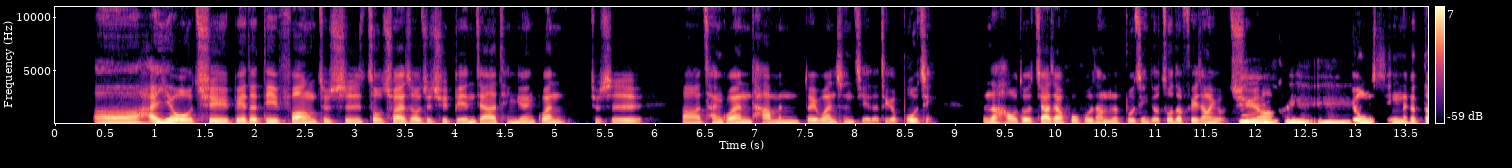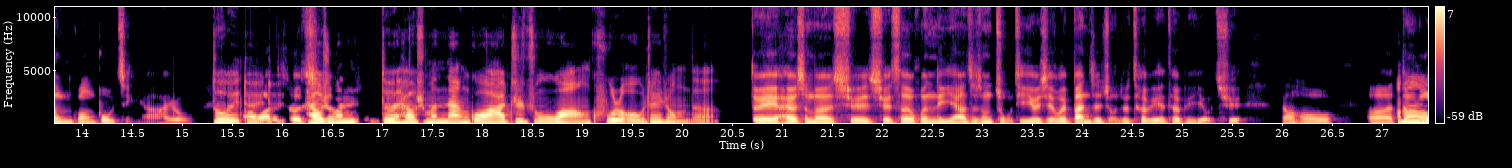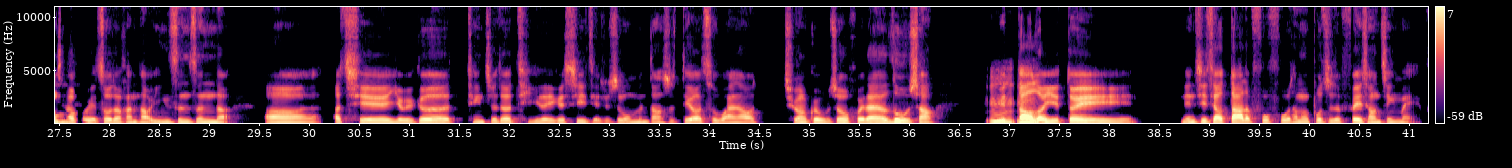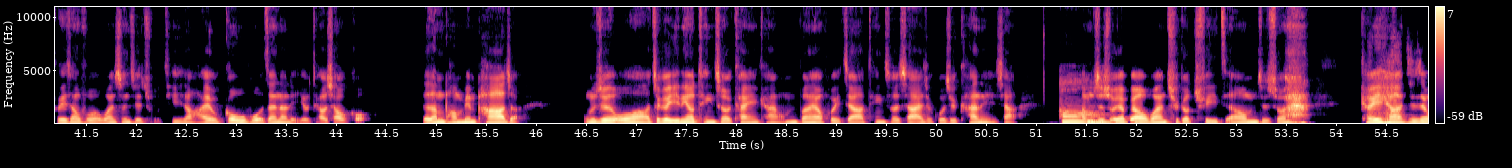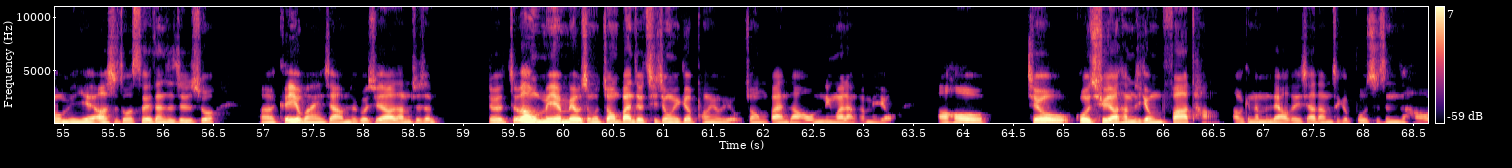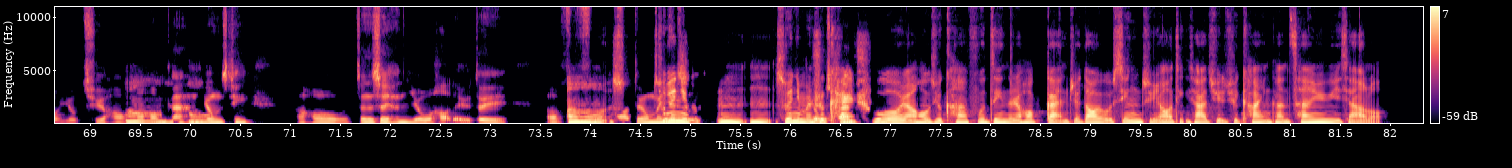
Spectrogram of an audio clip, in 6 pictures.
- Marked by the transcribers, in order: tapping; other noise; other background noise; in English: "trick or treat？"; chuckle; sniff
- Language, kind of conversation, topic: Chinese, podcast, 有没有哪次当地节庆让你特别印象深刻？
